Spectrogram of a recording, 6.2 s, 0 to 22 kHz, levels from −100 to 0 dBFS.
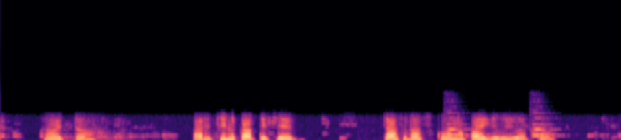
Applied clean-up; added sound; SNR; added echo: none; Wind instrument, woodwind instrument; 13 dB; none.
